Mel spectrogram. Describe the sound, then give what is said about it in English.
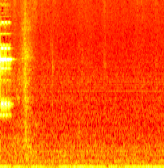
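A fax machine rings once, a short electronic trill at the very start, fairly faint, then fades into a steady low hum and quiet background noise with no talking. “That could be a fax machine ringing.”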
